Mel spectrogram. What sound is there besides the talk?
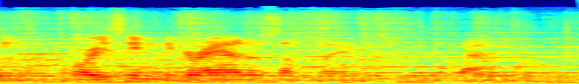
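dog barking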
